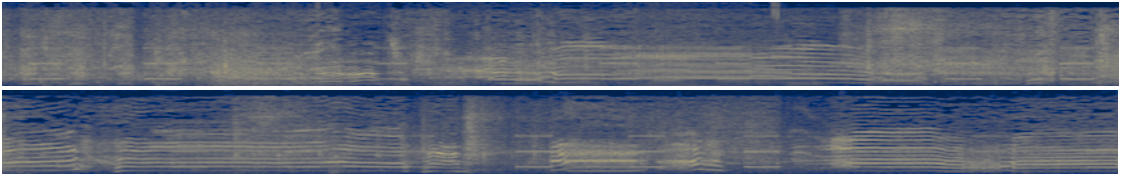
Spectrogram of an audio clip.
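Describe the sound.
A woman vocalises loudly during childbirth, with continuous strained wails and moans whose pitch wavers and bends. The cries are sustained and intense throughout, with only brief breaks.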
